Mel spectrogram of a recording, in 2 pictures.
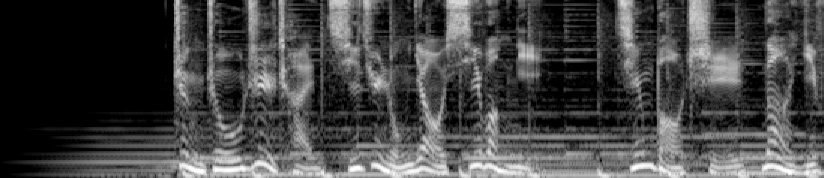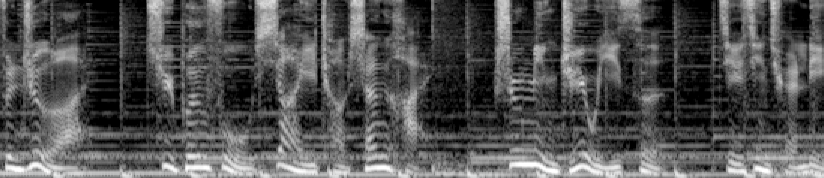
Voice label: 温馨介绍类

